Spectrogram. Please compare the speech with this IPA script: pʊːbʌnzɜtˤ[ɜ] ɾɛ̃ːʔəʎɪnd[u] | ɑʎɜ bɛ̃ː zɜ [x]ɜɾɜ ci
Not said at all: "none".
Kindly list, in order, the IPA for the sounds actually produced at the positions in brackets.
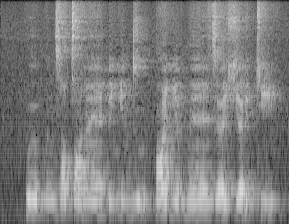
æ, u, ç

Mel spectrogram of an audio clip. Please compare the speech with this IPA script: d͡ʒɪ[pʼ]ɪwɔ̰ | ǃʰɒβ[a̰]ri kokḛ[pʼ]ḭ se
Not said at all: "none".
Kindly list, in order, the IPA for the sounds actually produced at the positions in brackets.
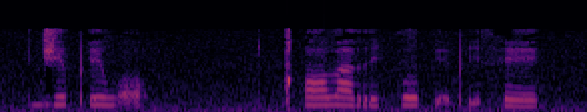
pʼ, a, pʼ

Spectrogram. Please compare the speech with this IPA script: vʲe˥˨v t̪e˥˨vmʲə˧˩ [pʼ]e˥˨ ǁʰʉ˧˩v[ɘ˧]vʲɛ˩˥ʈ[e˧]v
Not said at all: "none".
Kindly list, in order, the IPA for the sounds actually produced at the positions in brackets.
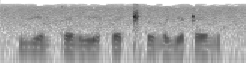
f, ɘ˧, e˧

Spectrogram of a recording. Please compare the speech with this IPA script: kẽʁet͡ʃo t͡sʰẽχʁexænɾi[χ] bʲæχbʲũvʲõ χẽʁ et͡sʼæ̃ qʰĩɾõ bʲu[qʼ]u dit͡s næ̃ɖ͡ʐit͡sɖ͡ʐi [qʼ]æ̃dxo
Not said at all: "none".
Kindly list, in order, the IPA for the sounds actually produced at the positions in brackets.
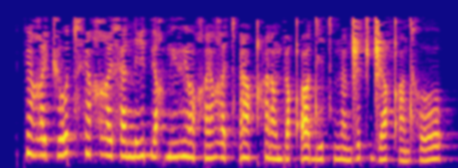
none, qʼ, qʼ

